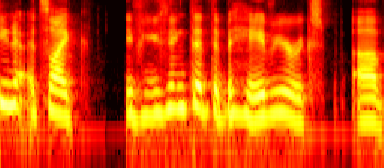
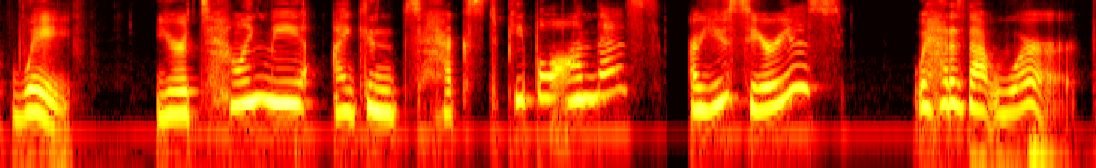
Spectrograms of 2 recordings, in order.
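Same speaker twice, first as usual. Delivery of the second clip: higher, slow airhead voice, faking amazement; playing dumb; 6 semitones higher than usual. Woman playing dumb to a guy explaining phones, high mock-airhead voice. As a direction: play the clueless girl pretending she's never seen a phone. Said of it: "you'd be like".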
